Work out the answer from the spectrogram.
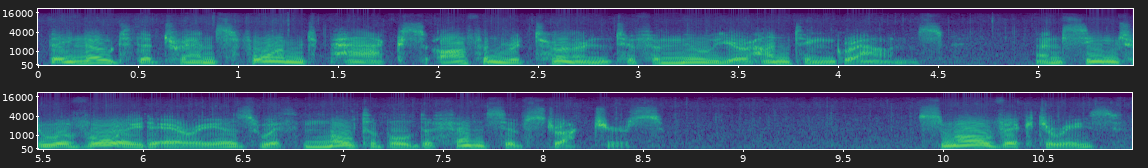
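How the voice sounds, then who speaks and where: A man playing a grave radio newsman, delivering a scripted emergency report in a measured announcer's manner. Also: deep voice, slight background noise, heavily acted, rough recording. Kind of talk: scripted fictional radio news narration.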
